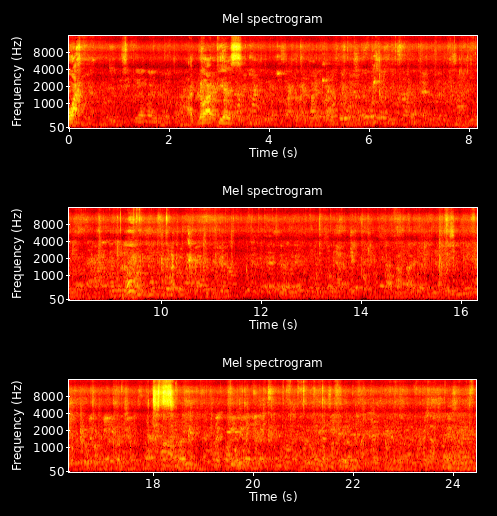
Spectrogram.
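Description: A crowd of men and women chatter nearby in an echoing hall.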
